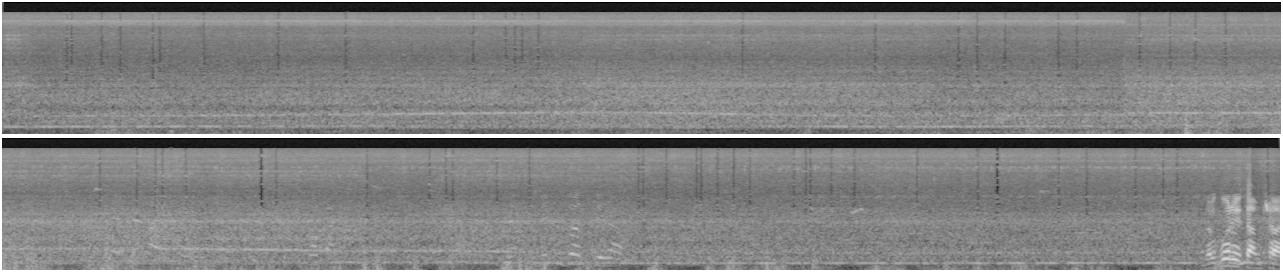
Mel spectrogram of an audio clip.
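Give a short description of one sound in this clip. Bicycle tyres hum on a paved path.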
